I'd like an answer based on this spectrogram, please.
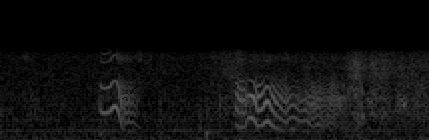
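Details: Puppies whimpering: a short wavering squeal followed by a cluster of overlapping warbling high whines, fairly faint.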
